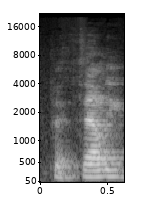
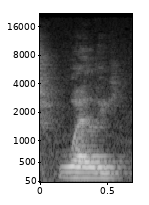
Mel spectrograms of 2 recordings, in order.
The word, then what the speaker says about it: Pwllheli: I got him in Pwllheli once. We call it Pwllheli. And when I asked the Welsh, well, it's in North Wales, they said, because it's PW, it's Pwllheli. Okay? So Pwllheli, that's Pwllheli.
